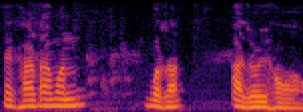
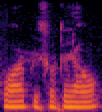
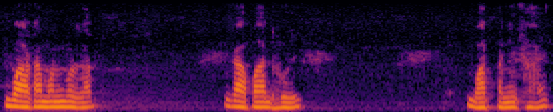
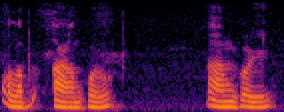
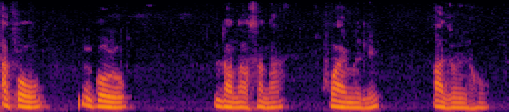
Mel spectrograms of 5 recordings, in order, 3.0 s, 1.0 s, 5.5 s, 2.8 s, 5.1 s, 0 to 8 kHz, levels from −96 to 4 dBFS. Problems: background sounds at intervals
